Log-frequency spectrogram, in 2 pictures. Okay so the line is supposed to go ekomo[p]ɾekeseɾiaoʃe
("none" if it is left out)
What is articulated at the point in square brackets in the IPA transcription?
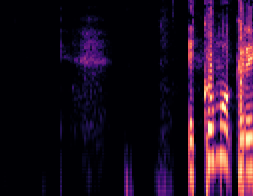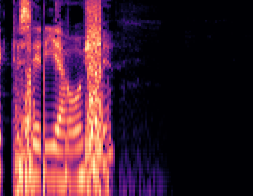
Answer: k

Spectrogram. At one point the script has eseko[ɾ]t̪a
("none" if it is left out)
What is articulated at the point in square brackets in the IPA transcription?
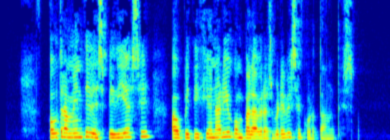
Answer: ɾ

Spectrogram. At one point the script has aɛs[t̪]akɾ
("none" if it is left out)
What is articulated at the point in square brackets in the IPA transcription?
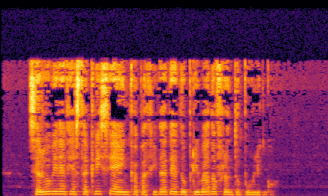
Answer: t̪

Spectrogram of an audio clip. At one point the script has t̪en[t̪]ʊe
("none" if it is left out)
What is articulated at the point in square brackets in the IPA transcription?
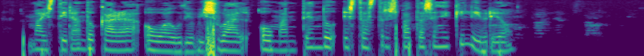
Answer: d̪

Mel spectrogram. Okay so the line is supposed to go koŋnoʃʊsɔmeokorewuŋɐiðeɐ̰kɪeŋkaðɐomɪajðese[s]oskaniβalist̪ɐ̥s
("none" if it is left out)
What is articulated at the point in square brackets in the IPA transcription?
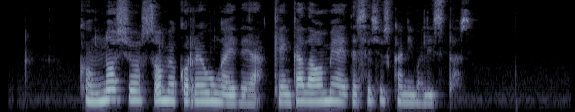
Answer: ʃ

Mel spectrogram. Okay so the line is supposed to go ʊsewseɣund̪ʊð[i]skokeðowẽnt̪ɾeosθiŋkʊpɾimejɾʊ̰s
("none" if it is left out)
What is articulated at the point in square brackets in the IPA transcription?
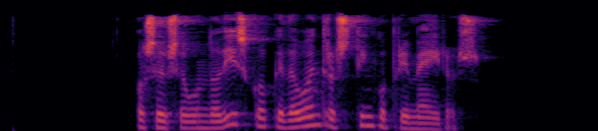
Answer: i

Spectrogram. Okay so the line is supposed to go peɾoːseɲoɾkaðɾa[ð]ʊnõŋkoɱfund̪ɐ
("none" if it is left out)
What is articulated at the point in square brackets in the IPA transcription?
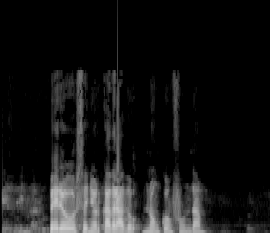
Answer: ð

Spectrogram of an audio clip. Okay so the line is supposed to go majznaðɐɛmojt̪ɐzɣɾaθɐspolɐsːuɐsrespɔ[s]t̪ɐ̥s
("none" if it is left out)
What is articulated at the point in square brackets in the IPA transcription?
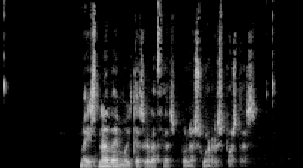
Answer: s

